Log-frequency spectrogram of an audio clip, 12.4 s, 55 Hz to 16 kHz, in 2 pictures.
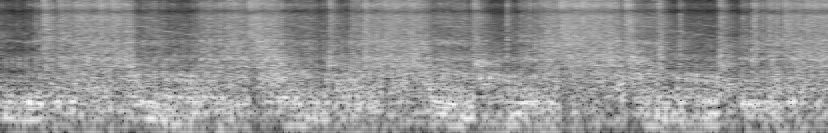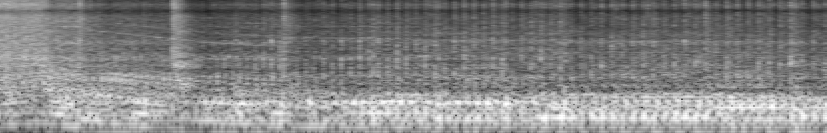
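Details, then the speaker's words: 1983 Yamaha Virago 920 barn-find V-twin, first idle after the spark plug was replaced, with fuel leaking. An uneven, lumpy idle that stumbles and recovers, with some clatter; the front cylinder is cutting in and out, and the owner suspects fuel. "that front cylinder I don't know if it's the fuel or what but it's the front cylinder is kicking in and out there a little bit"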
